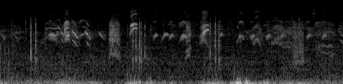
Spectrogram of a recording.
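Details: American goldfinch flock in March with birds in the trees above; clear high chirps and short twittering notes from several birds, mixed with soft thumps and a low background hum.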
